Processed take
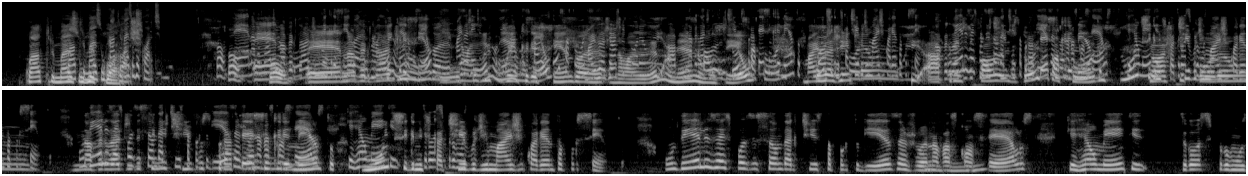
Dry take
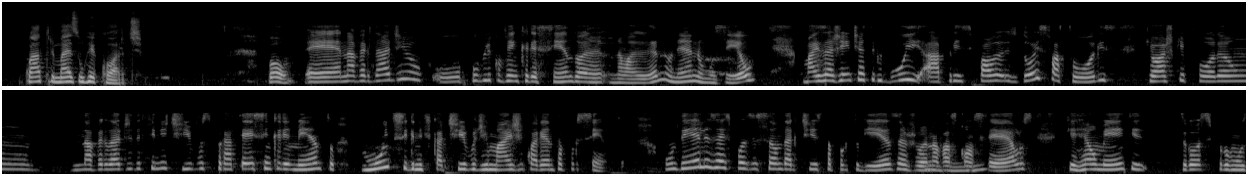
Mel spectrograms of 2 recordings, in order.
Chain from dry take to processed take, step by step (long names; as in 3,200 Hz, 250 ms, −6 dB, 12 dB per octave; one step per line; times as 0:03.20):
0:08.51–0:09.10: first-order pre-emphasis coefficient 0.97
delay with pitch and tempo change per echo 479 ms, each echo +7 semitones, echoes 2
level +7 dB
